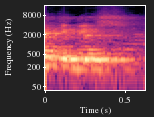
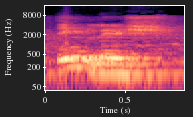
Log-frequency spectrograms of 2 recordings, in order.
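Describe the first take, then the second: First: "English" squashed into one quick word; hasty, unseparated "English"; wrongly rushed. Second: "English" in two measured beats; evenly timed "English"; properly balanced syllables. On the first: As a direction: run "English" together with no gap. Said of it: "अब ऐसा नहीं". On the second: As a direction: give इंग and लिश each their time. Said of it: "equaliser आप डालोगे तो आपको बोलना पड़ेगा". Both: Shown as a demonstration.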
